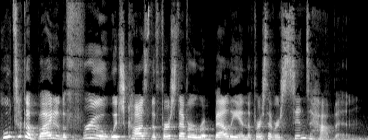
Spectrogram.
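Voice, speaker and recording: A young woman with a fairly high voice hosts a faith podcast, moving between heartfelt prayer and chatty, filler-heavy talk. Her delivery is earnest and emotional. A faint hiss of noise sits under the recording. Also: animated, moderate pace. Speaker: podcast host.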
